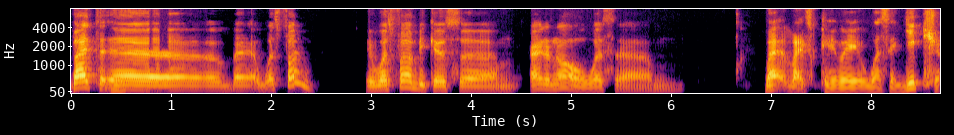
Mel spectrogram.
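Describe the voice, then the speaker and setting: In a quiet background, a man speaks at a very slow pace. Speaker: podcast host and interviewer; podcast host, interviewer. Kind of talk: casual interview. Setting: live stream video call. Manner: halting, many repetitions and fillers. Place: home room. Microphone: earbuds.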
